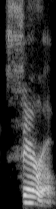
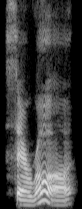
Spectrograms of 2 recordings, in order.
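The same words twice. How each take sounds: First: "Sarah" as SAIR-uh, first syllable stressed; "Sarah" said the everyday SAIR-uh way. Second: "Sarah" as sa-RAH, stressed on the last syllable; "Sarah" said sair-RAH, end stressed; different stress. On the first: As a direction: lean on the start of "Sarah", ending light. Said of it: "we're stressing the". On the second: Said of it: "say things differently". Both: Shown as a demonstration.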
